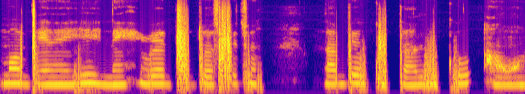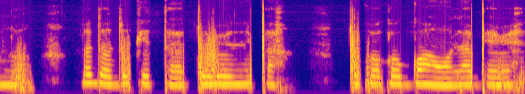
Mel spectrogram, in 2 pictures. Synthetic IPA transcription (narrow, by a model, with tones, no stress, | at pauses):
mɔ̃˧bĩ˨˦ɾ̃ĩ˨ji˨˦˨nĩ˨˧ĩ˦ɾɛ˦do˨˦dɔ˧˦spi˦tũ˦˨ | la˨˦bɛ˦o˨ku˨ta˨lo˦kʰo˦a˦˨w̃ɔ̃˧lo˨ | lɔ˦dɔ˦˨do˦ke˦ta˨do˦ɾo˦nĩ˦pa˧ | to˦kɔ˦kɔ˦ɡɔ̃˦a˦˨w̃ɔ̃˧la˦bɛ˦ɾɛ˦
